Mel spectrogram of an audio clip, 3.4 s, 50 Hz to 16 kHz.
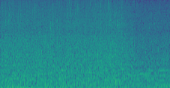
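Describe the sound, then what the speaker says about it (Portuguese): Steady, dense rainfall pouring down continuously at an even loudness, a close hiss of drops on surfaces with no voices over it. "as chuvas continuaram a cair dos céus durante mais 40 dias e noites"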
